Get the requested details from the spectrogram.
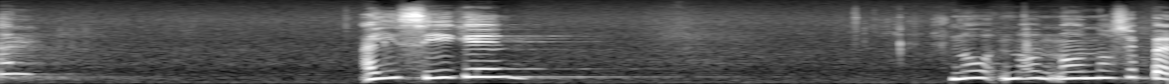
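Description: A middle-aged woman speaks into a microphone in a slow, drawn-out manner, with pauses.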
